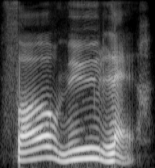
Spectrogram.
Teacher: You hear the R, but you don't hear the E.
